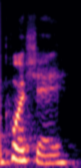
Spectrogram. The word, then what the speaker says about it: Porche: And for our audience listening again, her name is Stacy, S-T-A-C-Y. And I don't know if I pronounced it right, but the last name is P-O-R-C-H-E. – Yeah, Porsche. Yeah. – Porsche. Yeah. Then when I saw that and that you were in Louisiana, and I said, oh, well. And then when you said your grandparents from Louisiana, I said, okay, I know this is pronounced differently.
